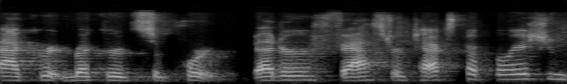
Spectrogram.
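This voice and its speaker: A woman talks at a fairly quick pace. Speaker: accountant, workshop presenter. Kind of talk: workshop presentation. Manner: fast.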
